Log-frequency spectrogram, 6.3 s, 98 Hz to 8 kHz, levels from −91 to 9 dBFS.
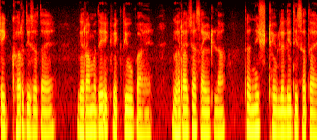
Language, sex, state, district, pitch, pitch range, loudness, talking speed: Marathi, male, Maharashtra, Pune, 125 Hz, 120-130 Hz, -17 LUFS, 140 wpm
